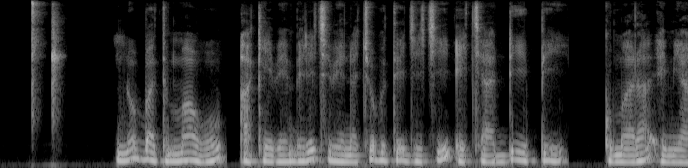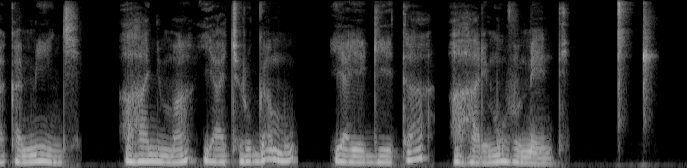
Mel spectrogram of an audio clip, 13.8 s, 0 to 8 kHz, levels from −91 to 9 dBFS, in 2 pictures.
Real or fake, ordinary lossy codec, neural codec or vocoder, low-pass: real; none; none; none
